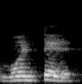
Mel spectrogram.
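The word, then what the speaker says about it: wanted: अगर word टीईडी या डीईडी से समाप्त होता है तो हम यहाँ पे ई का उच्चारण करेंगे, यानी यहाँ साइलेंट नहीं रहेगा।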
